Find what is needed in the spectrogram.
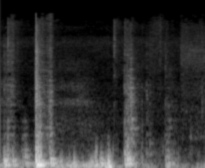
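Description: Several sharp knocks and clicks of hard plastic being handled, the loudest about half a second in: a screw-on rubber teat fitting being worked off a white plastic multi-teat piglet feeding bottle.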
